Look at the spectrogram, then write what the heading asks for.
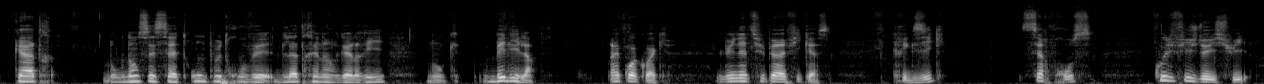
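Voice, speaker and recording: Man with a cold hosting an unboxing. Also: mid-range voice. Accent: French. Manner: hesitant, frequent filler sounds; lists cards in a steady patter. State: has a cold. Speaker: YouTube channel host. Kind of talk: casual card unboxing commentary.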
